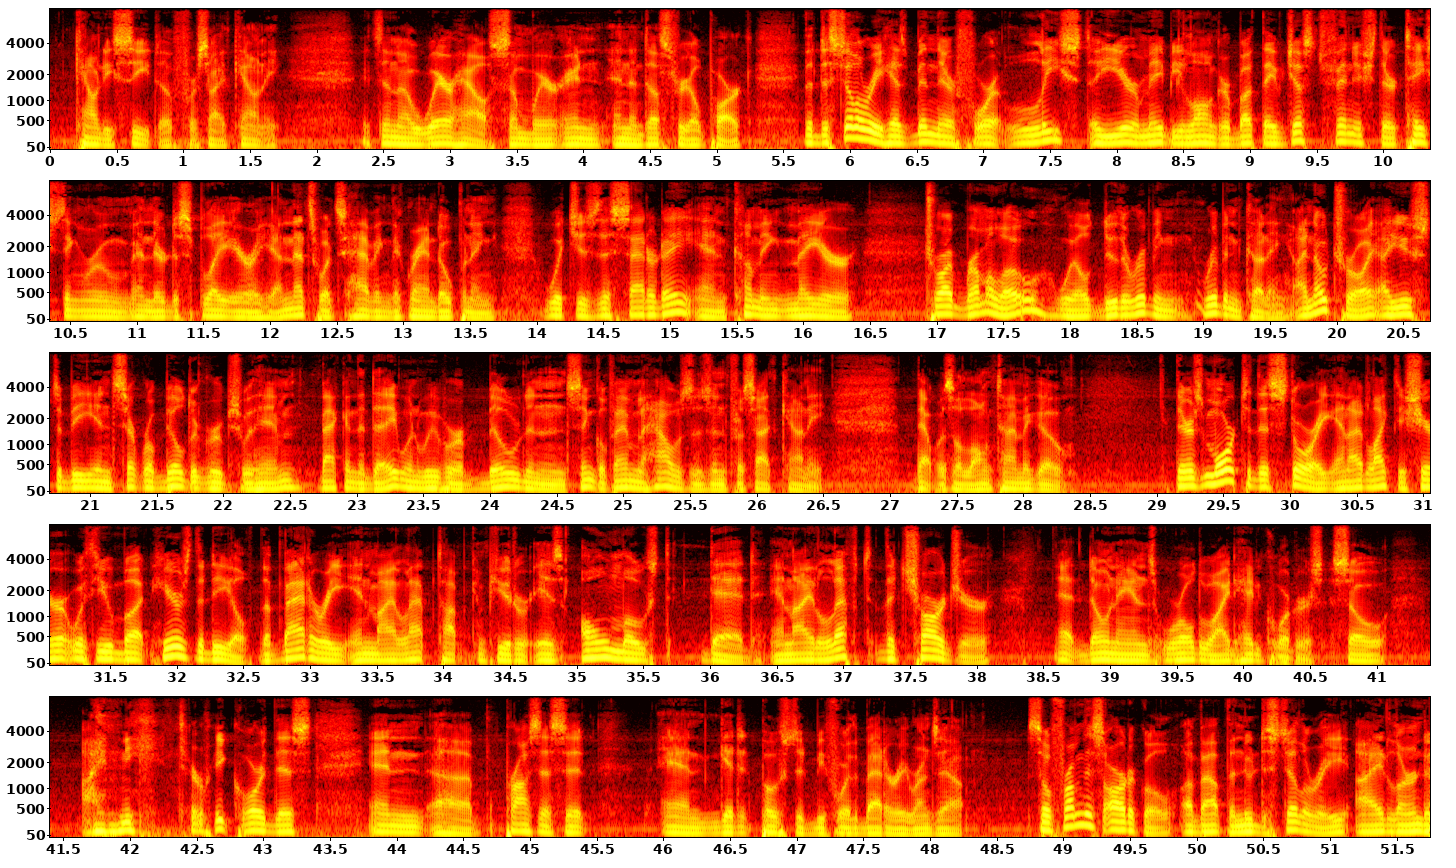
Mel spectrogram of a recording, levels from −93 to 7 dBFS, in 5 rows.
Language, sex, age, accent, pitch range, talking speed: English, male, 50-69, American, 80-110 Hz, 180 wpm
